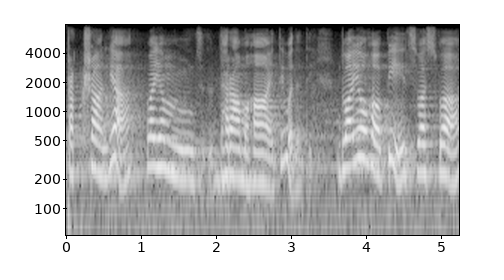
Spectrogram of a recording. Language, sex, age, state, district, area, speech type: Sanskrit, female, 45-60, Karnataka, Mandya, urban, spontaneous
